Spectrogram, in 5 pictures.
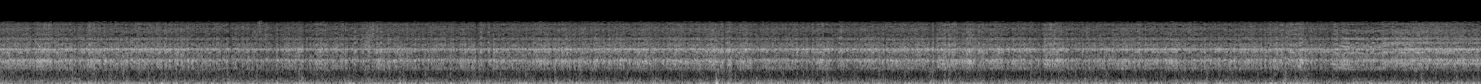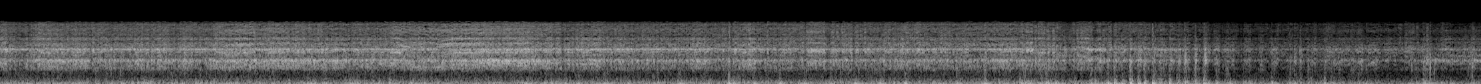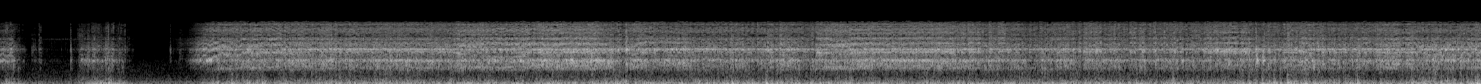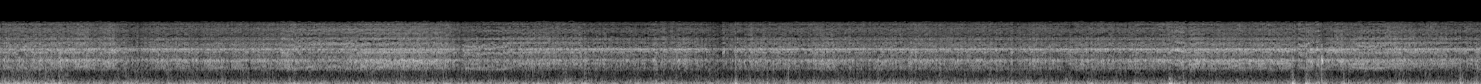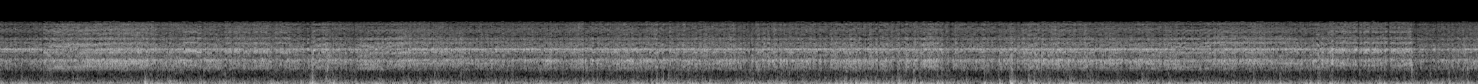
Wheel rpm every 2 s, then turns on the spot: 230, 240, 230, 230, 230, 230, 230, 230, 230, 230, 230, 230, 220, 110, 70, 40, 210, 220, 230, 230, 230, 230, 220, 230, 220, 230, 230, 230, 230, 230, 230, 230, 230, 230, 240, 230, 230.
none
